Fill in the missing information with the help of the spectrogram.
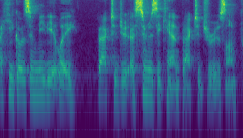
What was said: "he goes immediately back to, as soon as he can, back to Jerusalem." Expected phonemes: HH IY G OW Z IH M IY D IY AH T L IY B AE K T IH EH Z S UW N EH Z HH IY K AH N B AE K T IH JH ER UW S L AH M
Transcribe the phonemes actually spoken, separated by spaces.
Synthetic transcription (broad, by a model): HH IY G OW Z IH M IY D IY AH T L IY B AE K T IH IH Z S UW N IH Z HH IY K AH N B AE K T IH JH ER UW S L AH M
